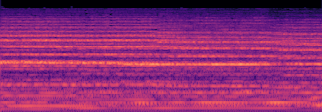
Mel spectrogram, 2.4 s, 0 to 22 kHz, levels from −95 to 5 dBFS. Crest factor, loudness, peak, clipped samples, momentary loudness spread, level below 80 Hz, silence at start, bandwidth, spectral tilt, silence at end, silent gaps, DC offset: 12 dB; -19 LUFS; -8 dBFS; under 0.1%; 2 LU; -60 dBFS; 0 s; 16.5 kHz; -1 dB/octave; 0 s; none; under 0.1%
